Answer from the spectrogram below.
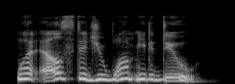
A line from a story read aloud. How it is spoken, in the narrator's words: Griffin whined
